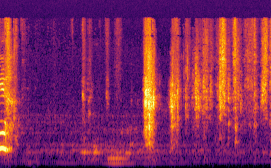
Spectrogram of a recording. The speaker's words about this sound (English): This is the most boring part of doing cards on the air. All the shuffling. All the shuffling, right?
